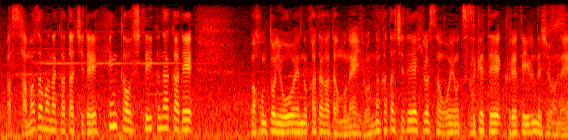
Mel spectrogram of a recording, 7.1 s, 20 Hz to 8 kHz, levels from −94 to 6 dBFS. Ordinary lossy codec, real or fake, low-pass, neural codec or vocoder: Opus, 64 kbps; real; 7.2 kHz; none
